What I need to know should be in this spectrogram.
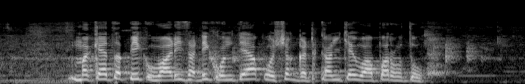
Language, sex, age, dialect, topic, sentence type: Marathi, male, 36-40, Standard Marathi, agriculture, question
